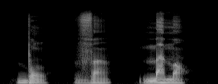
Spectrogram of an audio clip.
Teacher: Et enfin, le dernier secret, c'est la signature sonore du français, la nasalisation. C'est ce son si particulier où l'air passe aussi par le nez.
